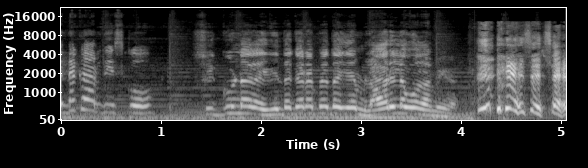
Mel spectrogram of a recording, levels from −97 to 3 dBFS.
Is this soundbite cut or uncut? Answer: uncut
